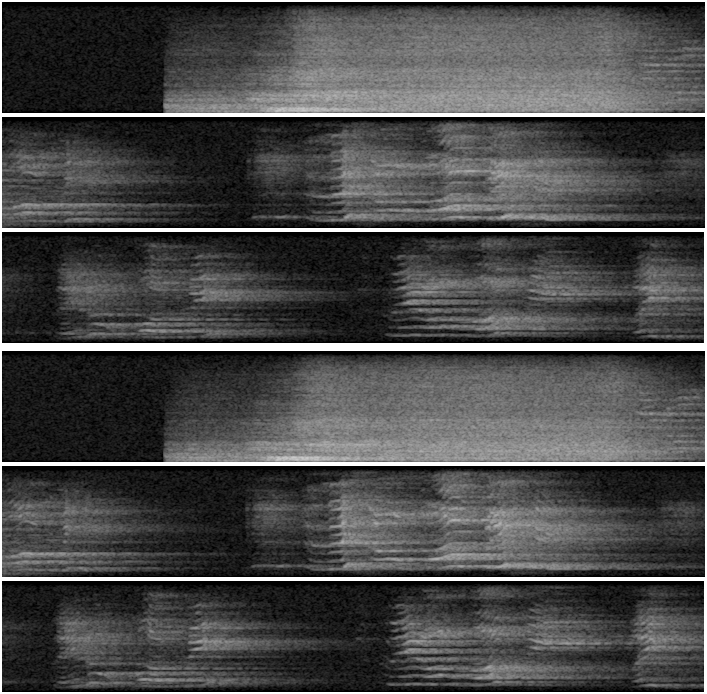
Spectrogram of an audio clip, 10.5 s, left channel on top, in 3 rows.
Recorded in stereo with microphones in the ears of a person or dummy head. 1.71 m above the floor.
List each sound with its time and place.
0.8 s a toilet flushing: 25° left (ahead or behind), 1.6 m
3.2 s crying: 45° right (ahead or behind), 2.5 m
